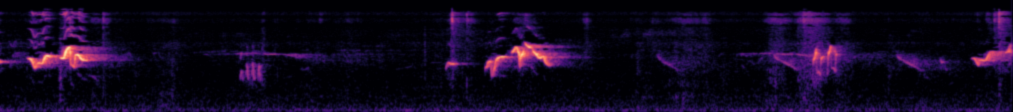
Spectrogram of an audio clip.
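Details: Wild mountain red-whiskered bulbul at a fighting trap with a decoy bird, giving short, bright warbled phrases that rise and fall, spaced by a few seconds of silence, with a softer faint chirp between them.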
